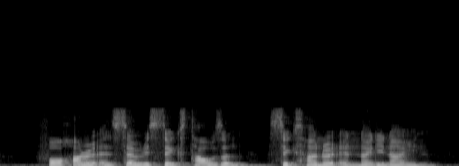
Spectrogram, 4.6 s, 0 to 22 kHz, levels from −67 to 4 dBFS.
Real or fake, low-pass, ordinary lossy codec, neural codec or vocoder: real; none; none; none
